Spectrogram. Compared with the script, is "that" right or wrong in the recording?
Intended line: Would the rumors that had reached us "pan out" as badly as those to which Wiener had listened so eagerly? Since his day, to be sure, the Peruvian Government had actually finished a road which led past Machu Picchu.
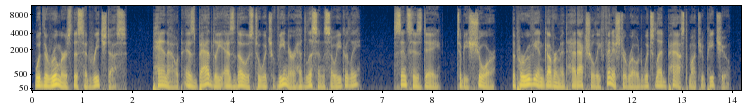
wrong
